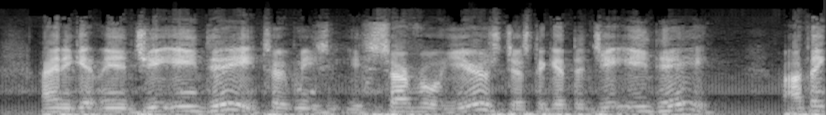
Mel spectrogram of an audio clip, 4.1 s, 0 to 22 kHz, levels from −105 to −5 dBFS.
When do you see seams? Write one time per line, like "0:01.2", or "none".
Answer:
none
